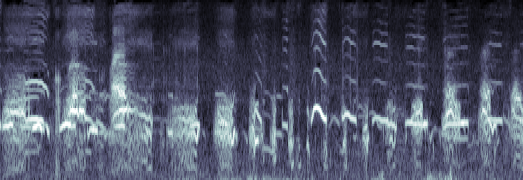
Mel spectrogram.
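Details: Eighteen-day-old Dogo Canario puppies whimpering: repeated high, wavering cries with rising and falling bends, short yelps in irregular bursts from more than one pup, with brief rustling between calls.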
